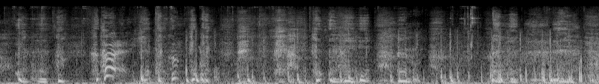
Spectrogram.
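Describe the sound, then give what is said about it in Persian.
Horses galloping away as riders flee, with many rapid hoofbeats in a dense, steady stream and a brief vocal sound partway through. “بیا بهتر سوار اسب بشیم و ازش فاصله بگیریم. باید خیلی دور بشیم”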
